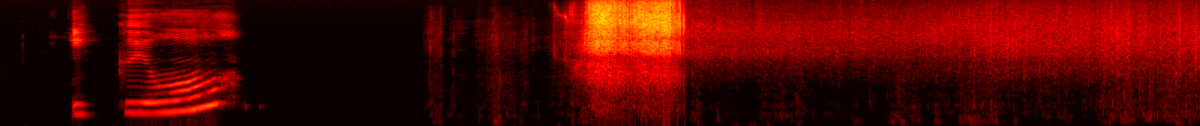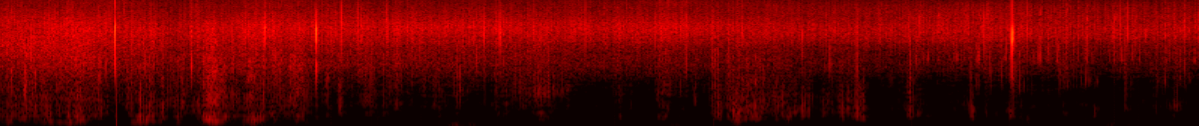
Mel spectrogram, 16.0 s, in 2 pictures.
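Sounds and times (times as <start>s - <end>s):
speech: 0.5s - 1.7s
soft fizzing crackle with tiny pops: 3.7s - 15.9s
loud hiss: 3.8s - 5.0s.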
